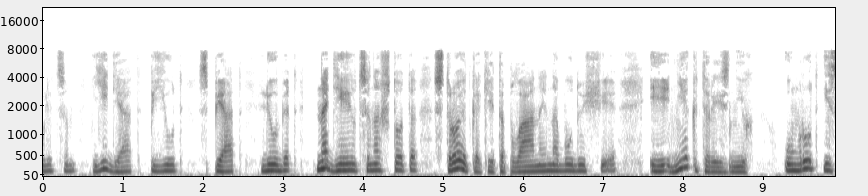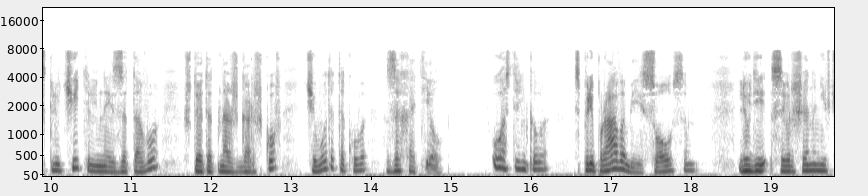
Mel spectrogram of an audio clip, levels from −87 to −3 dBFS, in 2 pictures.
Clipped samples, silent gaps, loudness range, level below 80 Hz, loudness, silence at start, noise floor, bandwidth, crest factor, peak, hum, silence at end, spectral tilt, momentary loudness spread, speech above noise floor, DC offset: under 0.1%; none; 6 LU; -64 dBFS; -37 LUFS; 0 s; -61 dBFS; 8 kHz; 20 dB; -18 dBFS; none; 0 s; -6 dB/octave; 12 LU; 25 dB; under 0.1%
